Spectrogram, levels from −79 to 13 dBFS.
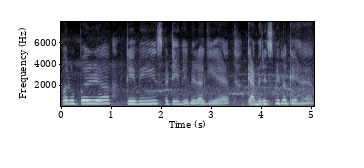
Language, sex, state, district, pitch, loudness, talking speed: Hindi, male, Maharashtra, Gondia, 260 Hz, -15 LUFS, 130 wpm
